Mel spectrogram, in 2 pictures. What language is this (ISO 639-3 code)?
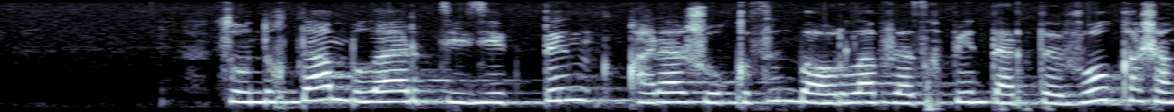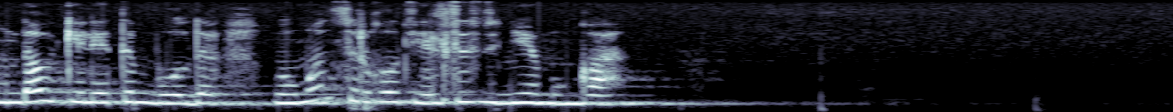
kaz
